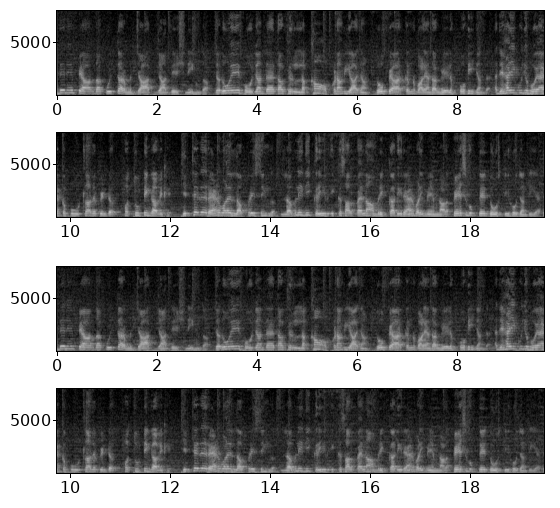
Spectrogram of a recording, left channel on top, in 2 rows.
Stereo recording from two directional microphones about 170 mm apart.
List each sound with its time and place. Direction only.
0.4 s speech: 15° left (ahead or behind)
